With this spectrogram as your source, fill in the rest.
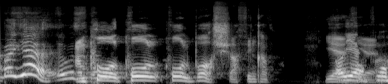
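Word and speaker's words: Paul Boesch: And Paul Bosch, I think I've. Yeah. Paul Bosch. I pronounced that right. Yeah, Paul Bosch.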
